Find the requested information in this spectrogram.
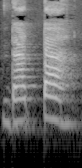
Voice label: Santali Tooth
